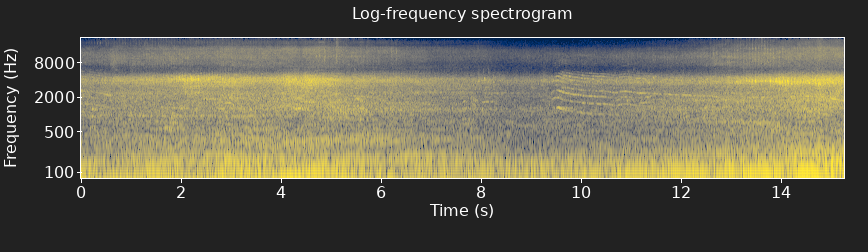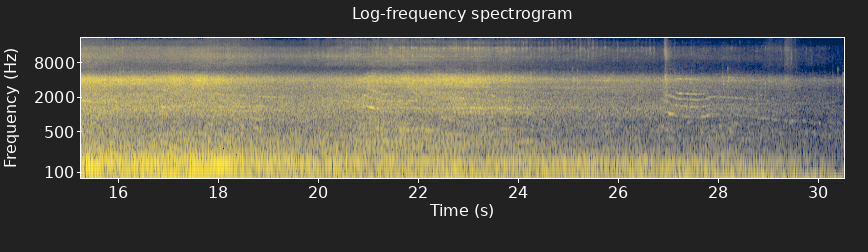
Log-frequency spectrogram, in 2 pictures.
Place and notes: In the fishing port of Docklands, Ferry whistle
